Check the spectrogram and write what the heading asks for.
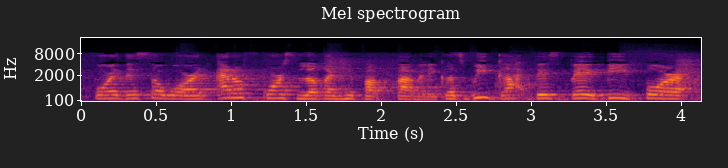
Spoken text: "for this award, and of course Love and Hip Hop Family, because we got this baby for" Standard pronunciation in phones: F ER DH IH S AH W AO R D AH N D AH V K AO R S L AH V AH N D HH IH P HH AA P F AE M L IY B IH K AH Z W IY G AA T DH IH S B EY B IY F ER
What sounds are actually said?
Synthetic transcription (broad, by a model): F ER DH IH S AH W AO R D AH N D AH V K AO R S L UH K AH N HH IH P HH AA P F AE M IY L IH K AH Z W IY G AA T DH IH S B EY B IY F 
